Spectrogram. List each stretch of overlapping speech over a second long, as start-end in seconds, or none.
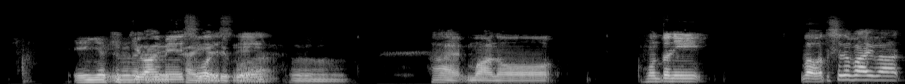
1.0-2.8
